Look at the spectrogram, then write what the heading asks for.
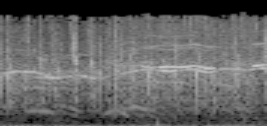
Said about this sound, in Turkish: Yani alkışlarınızı duyamıyorum ama o yüzden kendi alkışlarımı buradan yayınlıyorum.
